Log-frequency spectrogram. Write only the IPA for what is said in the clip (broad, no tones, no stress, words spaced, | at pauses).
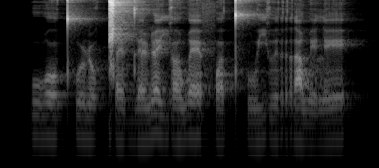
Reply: wot̪ʰuɳoǁɛ d̪ɛɳɛ jʌwɛfʌ t̪ʰu jɯrawele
